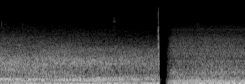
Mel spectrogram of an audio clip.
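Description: Street traffic: a car passing and steady city road noise, with a low hum underneath. About one and a half seconds in, the sound cuts out for a split second and comes back as a steadier hum.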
